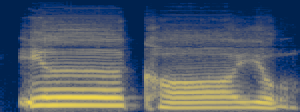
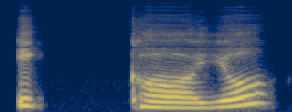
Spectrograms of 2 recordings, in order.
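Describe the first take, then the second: First: The middle has an l before k. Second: The middle has a doubled k sound. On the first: The speaker calls it right. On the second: The speaker calls it wrong. "bukan ikkoyo"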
